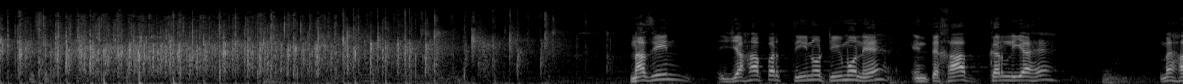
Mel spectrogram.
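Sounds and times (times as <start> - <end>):
audience applause: 0.0 - 5.6
speech: 0.3 - 0.8, 6.3 - 10.6, 11.6 - 11.8.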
